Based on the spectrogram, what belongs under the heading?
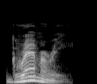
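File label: "gramarye", English, British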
